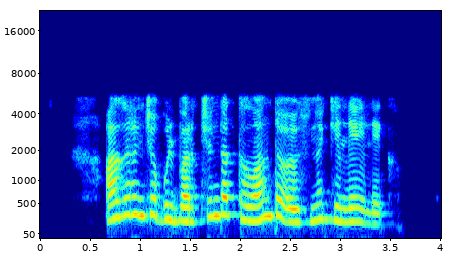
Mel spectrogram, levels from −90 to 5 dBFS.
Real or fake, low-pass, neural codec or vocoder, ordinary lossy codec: fake; 5.4 kHz; codec, 16 kHz, 4 kbps, FreqCodec, larger model; Opus, 24 kbps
